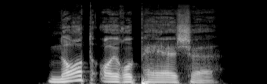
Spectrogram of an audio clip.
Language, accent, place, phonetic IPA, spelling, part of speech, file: German, Germany, Berlin, [ˈnɔʁtʔɔɪ̯ʁoˌpɛːɪʃə], nordeuropäische, adjective, De-nordeuropäische.ogg
- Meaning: inflection of nordeuropäisch: 1. strong/mixed nominative/accusative feminine singular 2. strong nominative/accusative plural 3. weak nominative all-gender singular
